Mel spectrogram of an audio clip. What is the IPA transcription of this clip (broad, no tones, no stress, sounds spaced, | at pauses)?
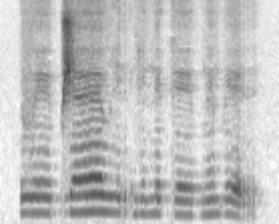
v eː b ʒ ɛː β i r ɡ ĩ n ɪ k eː b ẽ b eː r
